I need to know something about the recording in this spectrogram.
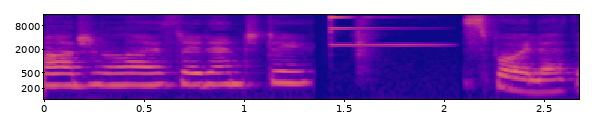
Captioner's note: ding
